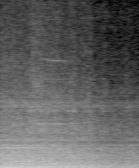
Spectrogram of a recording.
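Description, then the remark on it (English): Steady low rumble of a city bus engine and road noise as heard from inside while riding through Taipei, continuous and fairly loud throughout, with no voices. “And this bus only beeps when it turns, so that's not so bad.”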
